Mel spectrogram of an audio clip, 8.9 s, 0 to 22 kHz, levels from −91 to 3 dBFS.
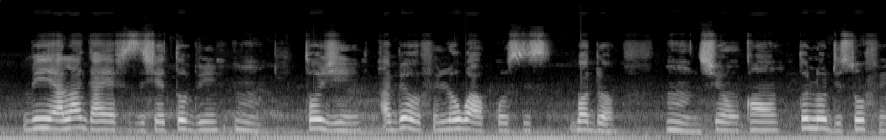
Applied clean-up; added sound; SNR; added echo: none; Aircraft; 9 dB; none.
